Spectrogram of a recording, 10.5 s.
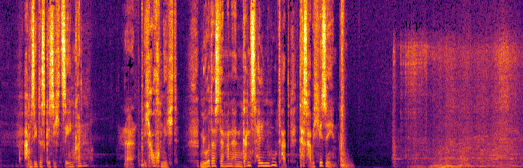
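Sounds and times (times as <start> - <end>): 
speech: 0.6 - 7.1
car engine starting and revving as the car pulls away: 7.9 - 10.4.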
